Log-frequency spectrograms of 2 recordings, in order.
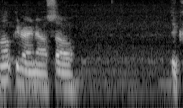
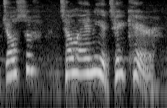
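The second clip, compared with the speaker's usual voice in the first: higher voice of the lady of the house; Madame; 9 semitones higher than usual. A narrator's reading. Madame instructing Joseph, higher voice. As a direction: instruct the servant in a lifted voice.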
